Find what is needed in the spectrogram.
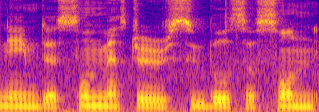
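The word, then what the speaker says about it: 선: sun master subal so son is how the koreans pronounce the same character that the japanese pronounce zen and that the chinese pronounce chan that's a son in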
